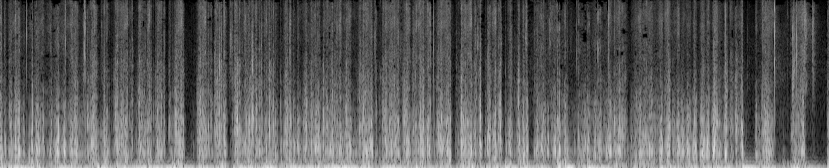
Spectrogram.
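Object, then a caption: Foam microphone windscreen. The tips of very long acrylic nails from both hands rapidly scratch a large black foam windscreen on a microphone. The result is a loud, dense, continuous rough scratching and rustling, heavy in low rumble, with only brief, short dips between bursts of fast strokes.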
